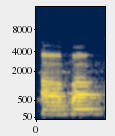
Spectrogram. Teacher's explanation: نہ تو میں نے اس کو جھٹکا محسوس ہونے دیا نہ ہی میں نے اس کو زیادہ لیٹ کر پڑھا ہے یعنی کہ مجہول نہیں ہونے دیا.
